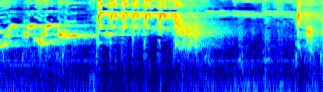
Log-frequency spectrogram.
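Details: Cucak ijo (Greater green leafbird) 'besetan kasar' harsh phrase: a few wavering whistles, then a long grating buzzy rattle that fades, ending with a short sharp note.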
